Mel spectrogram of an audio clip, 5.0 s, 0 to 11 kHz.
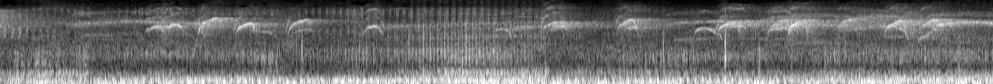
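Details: Stray cat at a temple that dashed straight toward the person, recorded on a GoPro HERO8: low, steady rumbling purr throughout, with many high chirping birds calling overhead.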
